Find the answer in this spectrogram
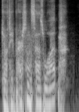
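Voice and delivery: hushed stage whisper, close to the mic. Speaking into the mic so it comes through quietly, the speaker is half-whispering. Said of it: "I'm gonna whisper through the mic".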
